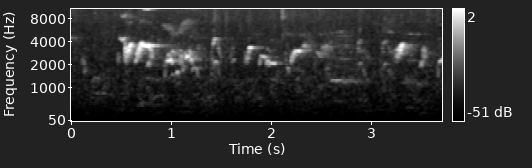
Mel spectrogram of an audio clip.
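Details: Red-whiskered bulbul, wild-caught, lân-type crest, 22 October 2018: a run of rapid, bubbly whistled notes, louder at first and then fading into softer scattered chirps.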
